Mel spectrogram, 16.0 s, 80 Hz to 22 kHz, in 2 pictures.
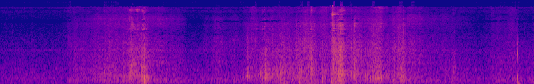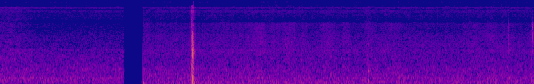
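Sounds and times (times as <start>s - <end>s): rustling handling noise: 1.0s - 8.4s, 11.4s - 15.8s.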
